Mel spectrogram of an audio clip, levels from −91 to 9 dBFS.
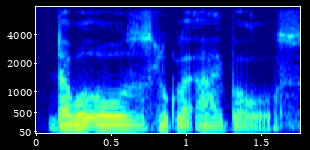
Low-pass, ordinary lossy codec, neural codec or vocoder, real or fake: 7.2 kHz; none; none; real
